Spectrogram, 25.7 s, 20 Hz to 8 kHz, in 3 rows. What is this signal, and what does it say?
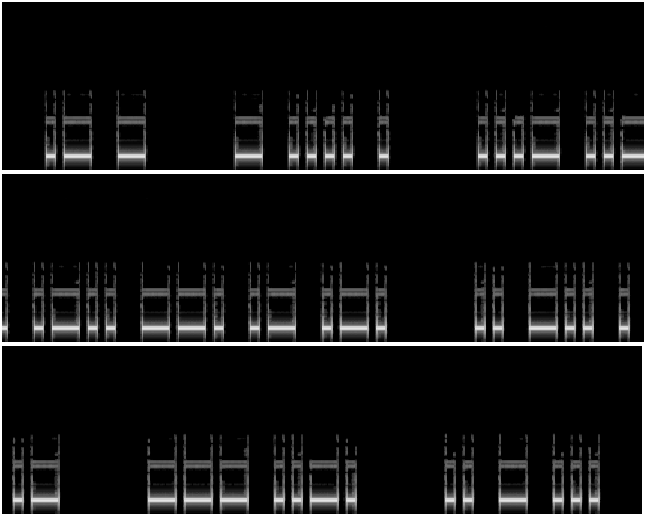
Morse code, heard as a keyed tone, about 10 wpm, 700 Hz. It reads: AT THE VULGAR IDEA OF ITS
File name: Book One / 01-Chapter 1 - 10 WPM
